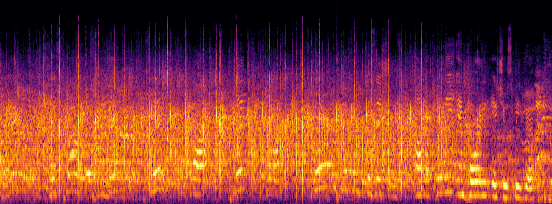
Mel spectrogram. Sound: applause

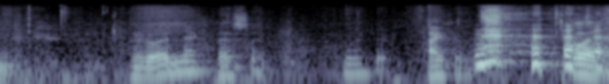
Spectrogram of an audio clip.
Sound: laughs

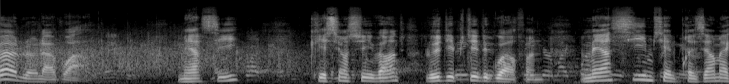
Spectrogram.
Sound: some Applause

